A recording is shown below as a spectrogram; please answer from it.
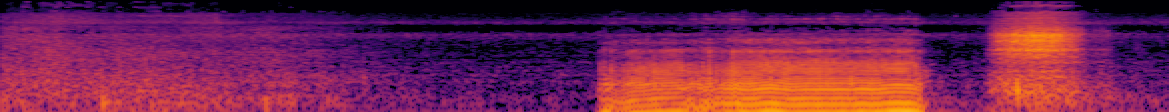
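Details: A large retriever snoring while asleep at home: after quiet room hiss, one loud, low, rasping snore lasts about a second and a half, rough and droning, followed by a brief breathy hiss.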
